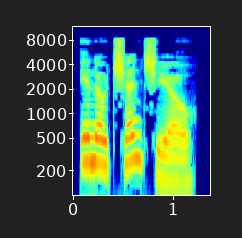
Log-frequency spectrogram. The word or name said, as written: inocencio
